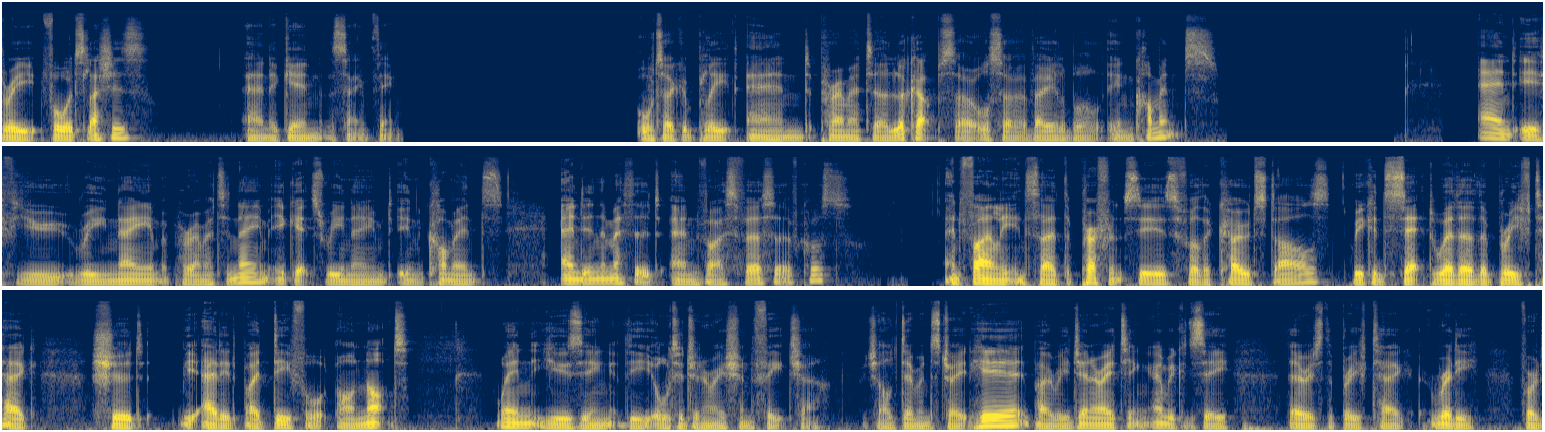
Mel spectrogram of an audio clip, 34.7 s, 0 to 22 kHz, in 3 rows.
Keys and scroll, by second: 0.3 super+z, 6.3 Tab, 10.9 Return, 15.1 shift+F6.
